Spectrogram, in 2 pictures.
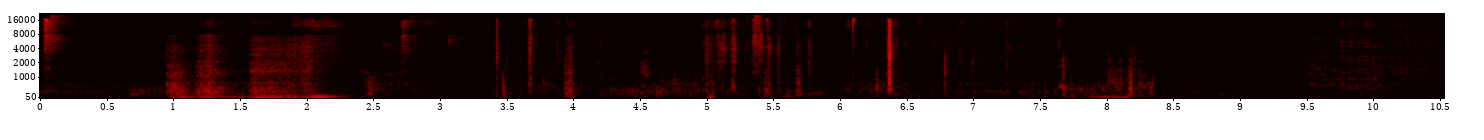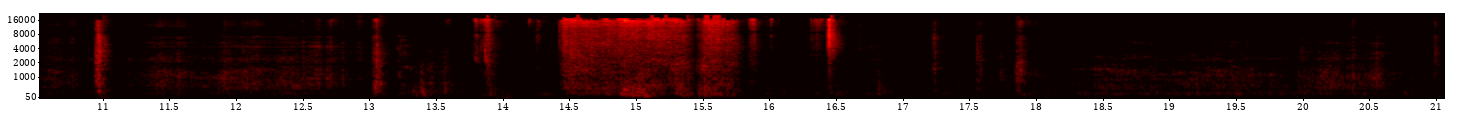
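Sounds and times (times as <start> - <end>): vinyl film rubbing and crinkling: 3.4 - 8.4.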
